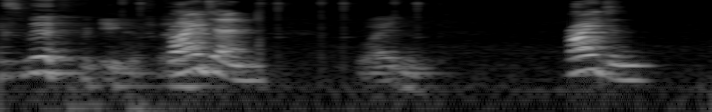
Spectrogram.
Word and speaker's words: Raiden: Smith Ryden raen ridden it's Raiden in Mortal Kombat pronounced so I guess this is going to be our session of the show where we research which is strange because Etc yeah because Ryden it's Ryden look Mortal Kombat is Raiden twitch raing anyway it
